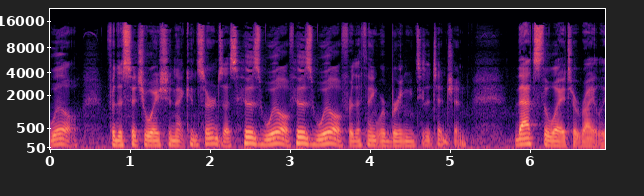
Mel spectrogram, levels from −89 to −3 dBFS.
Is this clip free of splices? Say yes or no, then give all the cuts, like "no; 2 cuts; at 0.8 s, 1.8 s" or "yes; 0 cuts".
no; 3 cuts; at 3.0 s, 4.0 s, 4.6 s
